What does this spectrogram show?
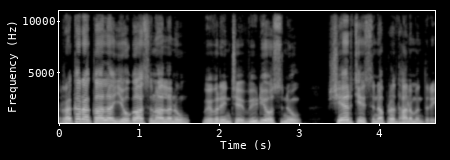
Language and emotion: Telugu, neutral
